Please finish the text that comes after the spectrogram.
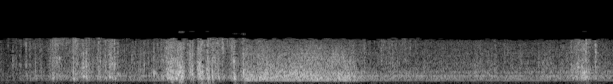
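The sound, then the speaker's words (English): Someone rummaging around in a freezer: a steady run of clattering, rustling and knocking, busiest near the middle, with a few sharper thumps and a brief burst near the end. No voices. “I still hear him rummaging around in there.”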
